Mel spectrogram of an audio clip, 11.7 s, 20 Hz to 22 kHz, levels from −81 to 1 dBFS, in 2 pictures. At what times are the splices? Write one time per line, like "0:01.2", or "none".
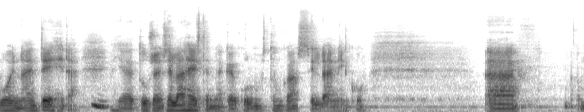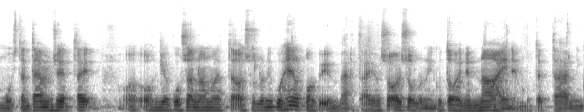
0:01.1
